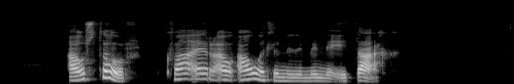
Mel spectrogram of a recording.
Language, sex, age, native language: Icelandic, female, 40-49, Finnish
